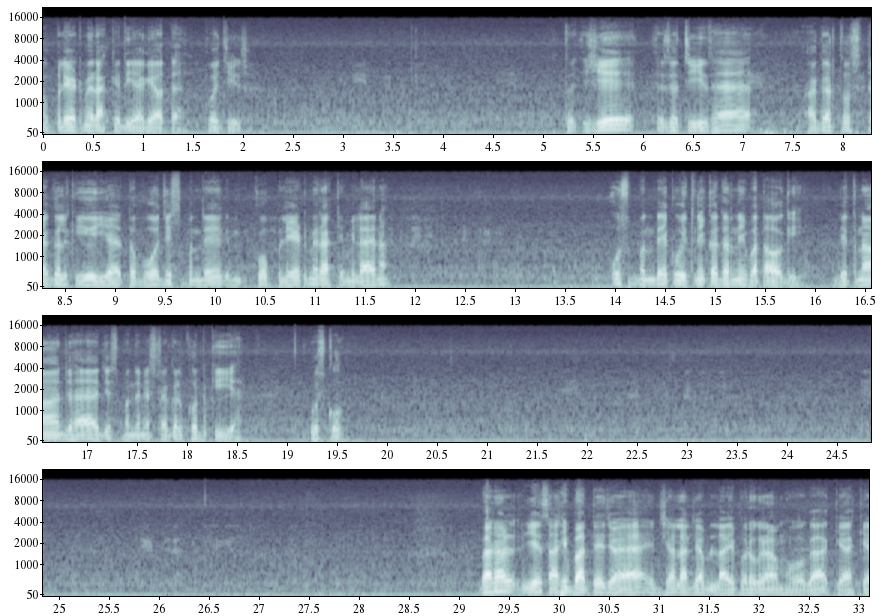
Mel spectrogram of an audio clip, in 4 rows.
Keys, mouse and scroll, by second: 0.8 space, 0.9 click, 1.3 space, 1.9-3.6 drag, 3.6 space, 4.1 alt+click, 5.4-7.9 drag, 7.9 ctrl+d, 8.1 w, 8.9 ctrl+s, 9.2 w, 9.9 click, 11.6 space, 12.0 ctrl+click, 13.3 w, 13.6 click, 14.1 space, 14.3 click, 14.6 space, 15.0 r, 15.2 click, 16.4 b, 17.1 click, 17.5 ctrl+space, 17.7 ctrl+click, 18.2-19.6 typing, 18.5 click, 20.1 ctrl+click, 20.7 click, 21.6-27.9 drag, 27.9 space, 28.0 click, 28.2 space, 28.6 space, 29.1-30.6 drag, 30.6-33.1 drag.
